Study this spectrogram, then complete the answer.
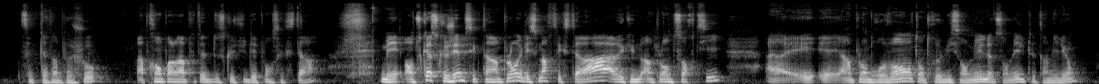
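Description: A man with a medium pitch speaks at a very fast pace, his somewhat breathy voice carrying lively intonation. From Brittany, France. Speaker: podcast host. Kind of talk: casual business panel chat.

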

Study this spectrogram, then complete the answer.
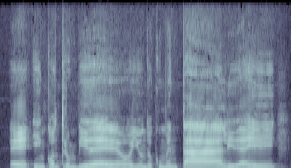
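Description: A man's normal speaking voice, fairly low in pitch, with ordinary pitch variation at a fairly slow pace. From Venezuela, Caracas. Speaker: business owner. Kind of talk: interview.

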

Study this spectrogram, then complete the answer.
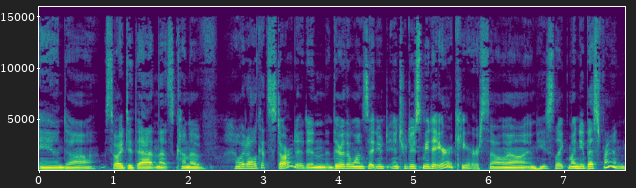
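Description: A woman's unremarkable speaking voice, fairly low in pitch, at a fairly quick pace with hardly any pauses and ordinary pitch variation. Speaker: podcast co-host. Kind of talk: casual chat.

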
